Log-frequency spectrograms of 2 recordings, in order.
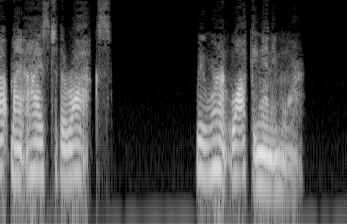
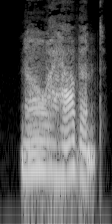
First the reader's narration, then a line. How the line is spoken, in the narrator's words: he said in a low voice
